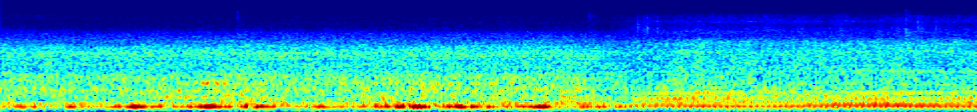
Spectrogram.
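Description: Diesel railcar of the Ibara Railway running along the line: a rushing wheel-and-track noise with a wavering hum. About four seconds in it gives way to a steadier engine drone with several held tones, heard inside the car by the driver's cab.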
